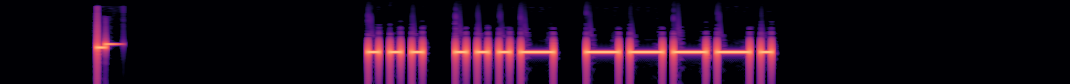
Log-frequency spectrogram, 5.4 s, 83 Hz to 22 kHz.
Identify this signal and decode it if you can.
Morse code, heard as a keyed tone, about 22 wpm, 700 Hz. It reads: SV9
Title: Callsign Prefixes for Top 100 DXCC - 22wpm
